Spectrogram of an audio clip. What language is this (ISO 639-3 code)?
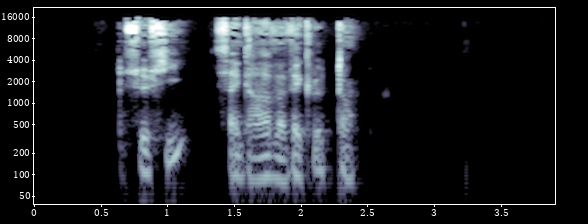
fra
